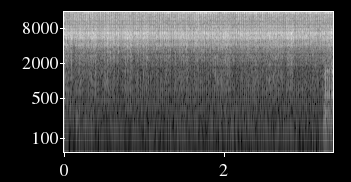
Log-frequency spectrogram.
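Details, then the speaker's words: Aerospace wire connector under high-voltage test: at 3300 V AC a sustained arc jumps between the pins with a steady harsh buzz and fizzing hiss, held 30 seconds; insulation and connector insert begin to be damaged; arcing halts near 2200 V. "e we achieve 3300 volts we see a sustained arc between the pins and we keep the voltage at this level for next 30 seconds as you see here the arcing continues unabated"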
